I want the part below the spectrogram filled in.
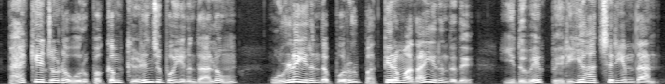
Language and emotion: Tamil, surprised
